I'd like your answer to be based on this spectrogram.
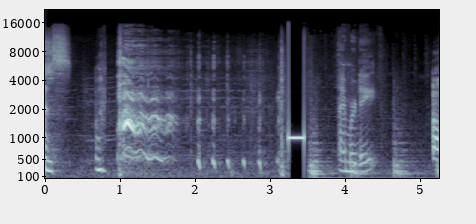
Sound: laughter

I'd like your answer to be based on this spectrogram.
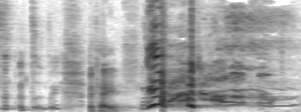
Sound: panicked Laughter

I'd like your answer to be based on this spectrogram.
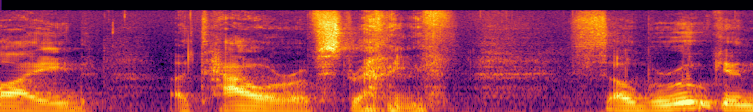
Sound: chuckle

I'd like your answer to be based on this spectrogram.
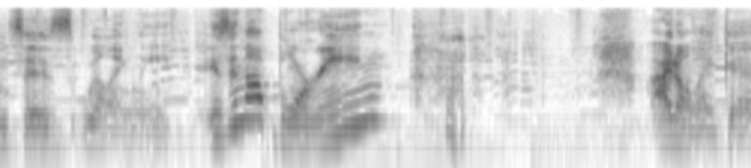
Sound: laughs

